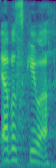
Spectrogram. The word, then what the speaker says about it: æbleskiver: that it's real okay some people do say abel skivers but we have always said ebola skewer evascula yeah okay i'm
